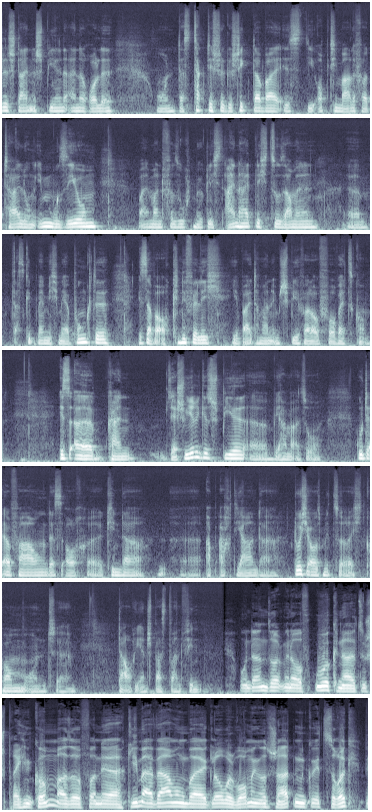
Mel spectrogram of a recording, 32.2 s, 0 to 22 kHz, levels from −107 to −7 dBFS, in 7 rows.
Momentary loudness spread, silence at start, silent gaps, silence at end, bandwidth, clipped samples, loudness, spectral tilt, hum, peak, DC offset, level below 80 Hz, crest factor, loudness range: 15 LU; 0 s; none; 0 s; 17 kHz; under 0.1%; -15 LUFS; -7 dB/octave; none; 0 dBFS; 0.5%; -38 dBFS; 14 dB; 8 LU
